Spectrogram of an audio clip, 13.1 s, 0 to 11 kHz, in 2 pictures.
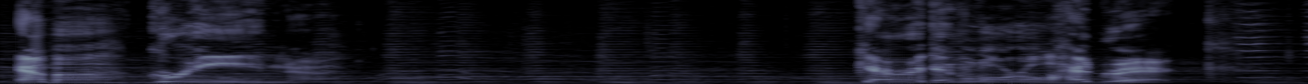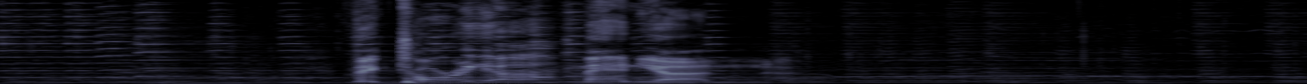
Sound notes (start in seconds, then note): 0.0 crowd cheering; 10.6 crowd cheering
